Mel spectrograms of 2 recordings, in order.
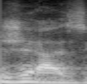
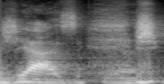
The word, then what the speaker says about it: Geazi: vamos falar um Jazzy outros pronuncia Gerais o certo é Geazi que não tem acento não tem energia assim é Geazi quando o mensageiro Geazi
